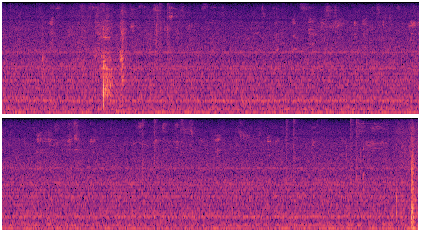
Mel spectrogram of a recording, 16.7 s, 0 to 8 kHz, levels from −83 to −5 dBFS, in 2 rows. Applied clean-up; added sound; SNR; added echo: none; none; none; none.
